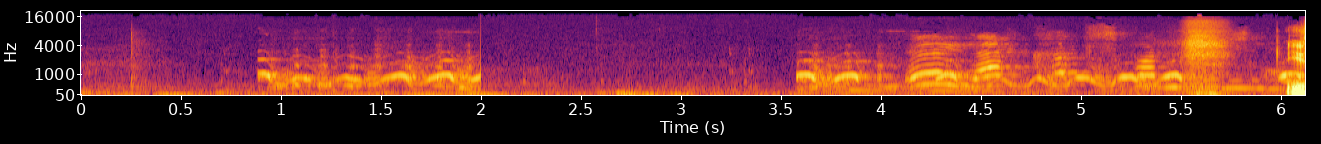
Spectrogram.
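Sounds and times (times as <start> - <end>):
puppies whining and yelping in a played video clip: 0.8 - 2.0, 3.6 - 6.1.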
